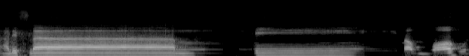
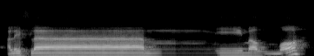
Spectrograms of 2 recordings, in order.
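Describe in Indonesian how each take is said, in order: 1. Vokal pada mim dibaca panjang. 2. Vokal pada mim dibaca sebentar. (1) "dibaca dengan enam harokat seperti mad lazim" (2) "dengan qasr, dengan dua harokat pendek"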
